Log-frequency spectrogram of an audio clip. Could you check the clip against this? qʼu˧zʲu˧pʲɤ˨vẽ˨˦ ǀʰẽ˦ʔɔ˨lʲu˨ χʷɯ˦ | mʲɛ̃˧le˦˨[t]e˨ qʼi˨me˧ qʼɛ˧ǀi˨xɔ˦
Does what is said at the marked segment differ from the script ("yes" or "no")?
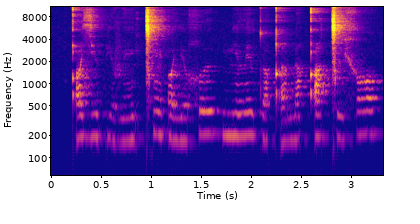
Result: yes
